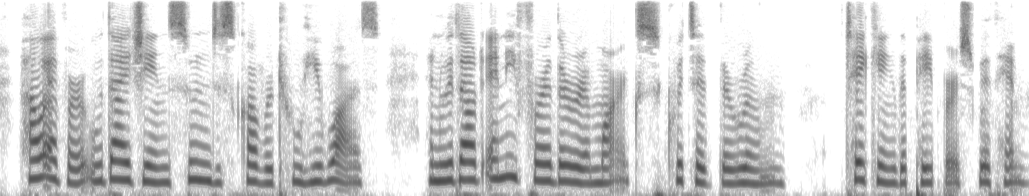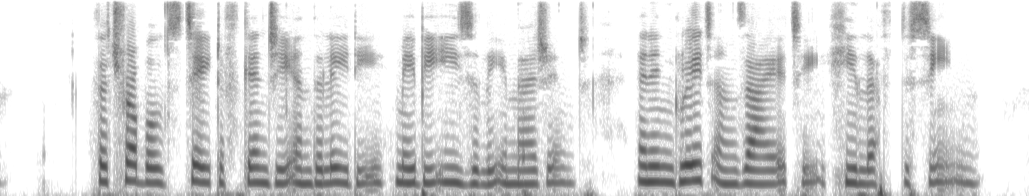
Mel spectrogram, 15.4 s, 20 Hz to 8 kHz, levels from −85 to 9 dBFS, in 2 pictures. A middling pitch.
No: high, 230 Hz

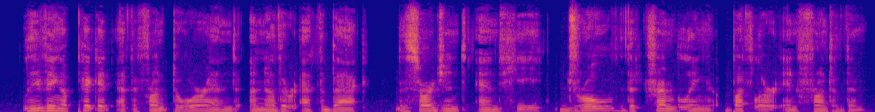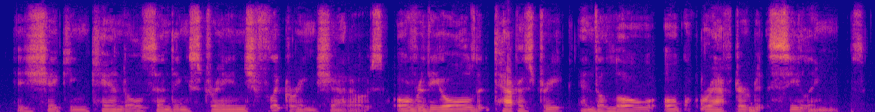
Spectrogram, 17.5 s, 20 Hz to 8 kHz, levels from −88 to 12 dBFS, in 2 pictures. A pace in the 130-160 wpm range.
Yes: average, 140 wpm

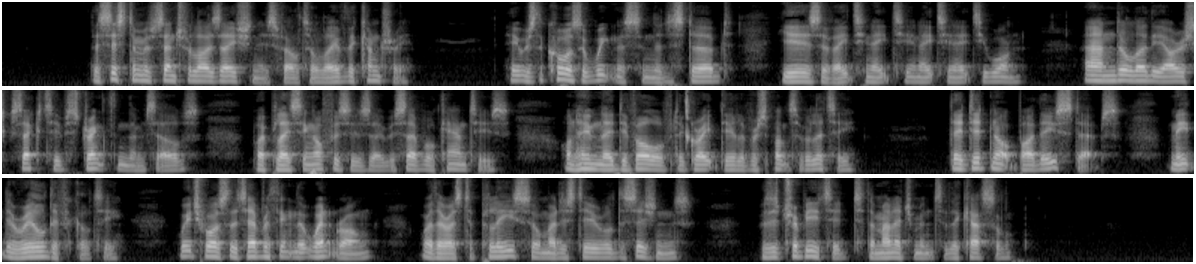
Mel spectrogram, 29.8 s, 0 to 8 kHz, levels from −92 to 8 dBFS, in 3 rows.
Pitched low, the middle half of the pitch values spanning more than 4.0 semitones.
No: low, 125 Hz; average, 3.2 semitones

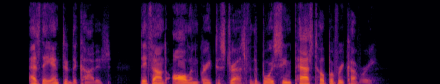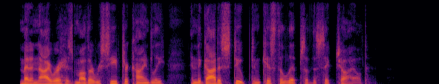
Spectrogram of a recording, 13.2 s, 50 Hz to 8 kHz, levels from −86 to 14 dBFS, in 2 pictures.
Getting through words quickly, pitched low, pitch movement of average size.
No: average, 170 wpm; low, 115 Hz; average, 3.7 semitones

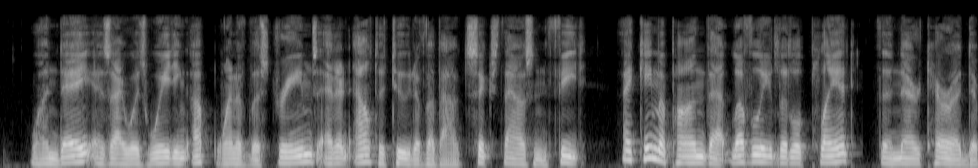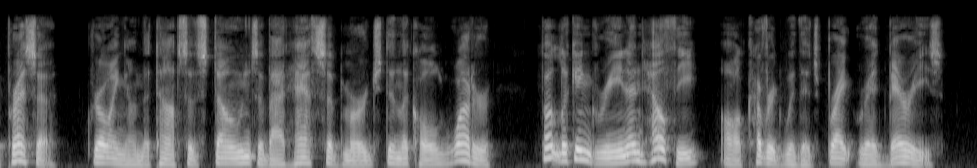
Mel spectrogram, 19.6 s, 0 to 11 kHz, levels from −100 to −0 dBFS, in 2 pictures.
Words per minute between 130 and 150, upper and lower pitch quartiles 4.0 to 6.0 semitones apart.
No: average, 165 wpm; average, 4.5 semitones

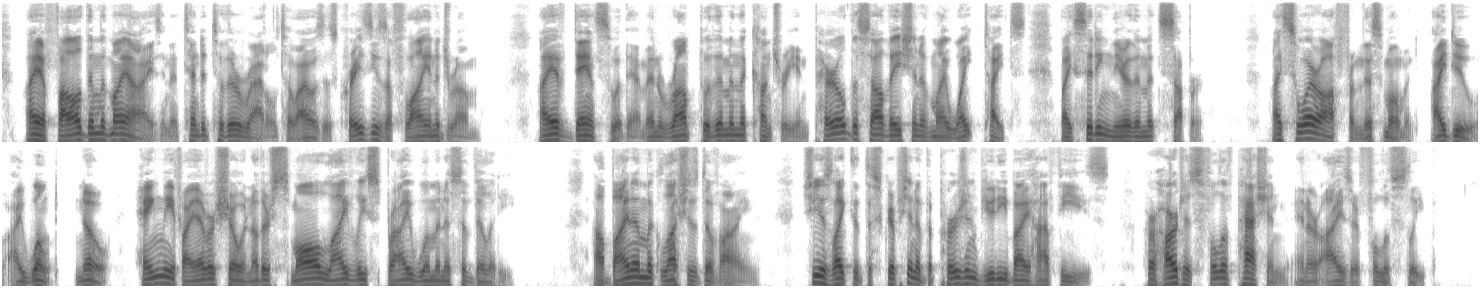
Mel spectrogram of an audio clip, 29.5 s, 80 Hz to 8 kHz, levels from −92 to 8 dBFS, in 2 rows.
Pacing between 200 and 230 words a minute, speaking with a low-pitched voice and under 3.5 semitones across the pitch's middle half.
No: fast, 205 wpm; low, 105 Hz; average, 3.9 semitones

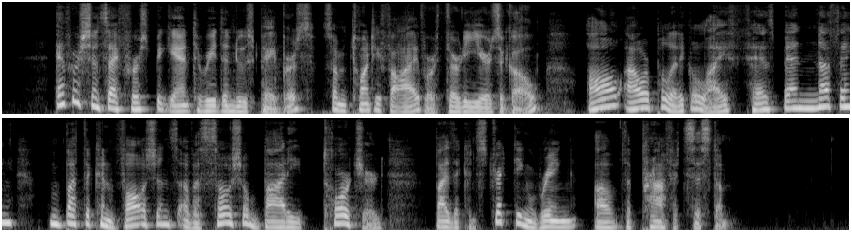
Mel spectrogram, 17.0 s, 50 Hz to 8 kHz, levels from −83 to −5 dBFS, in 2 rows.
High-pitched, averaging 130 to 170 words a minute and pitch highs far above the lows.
No: low, 125 Hz; average, 140 wpm; wide, 7.4 semitones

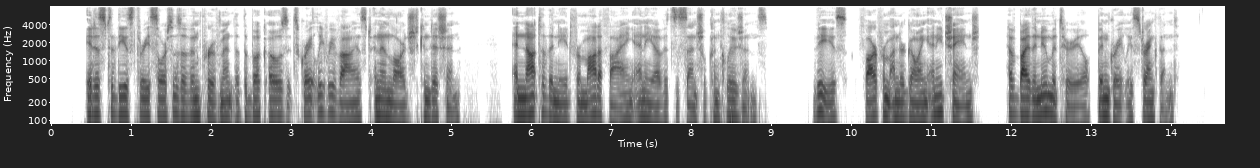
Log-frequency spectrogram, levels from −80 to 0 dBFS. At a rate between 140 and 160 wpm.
No: average, 180 wpm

